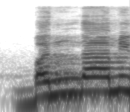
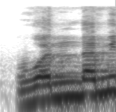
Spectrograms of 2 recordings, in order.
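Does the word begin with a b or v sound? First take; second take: b sound; v sound. First: The word begins with a b sound. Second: The word begins with a v sound. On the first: "ते व चा उच्चार ब करतात" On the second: "वंदामी नाही म्हणत"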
